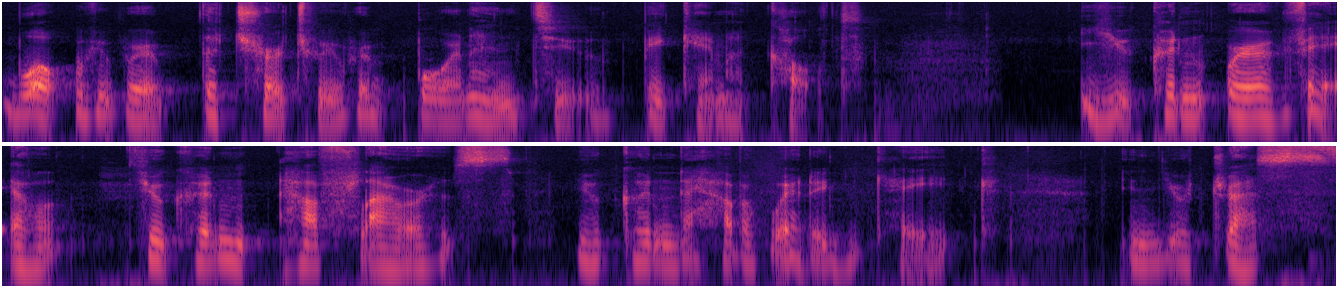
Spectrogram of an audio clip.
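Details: Adult woman speaking; normal speech.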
